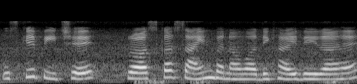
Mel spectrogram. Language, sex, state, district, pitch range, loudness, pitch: Hindi, female, Bihar, Gaya, 245-290 Hz, -15 LUFS, 265 Hz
